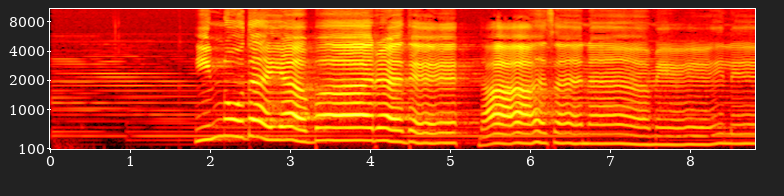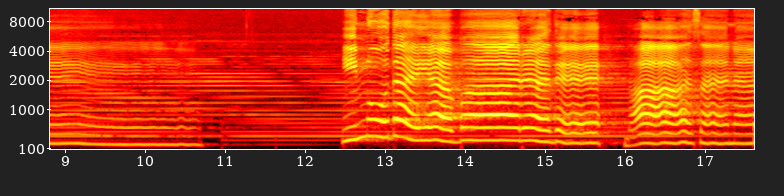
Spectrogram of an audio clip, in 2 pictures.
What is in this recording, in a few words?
raga kalyana vasantham carnatic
